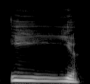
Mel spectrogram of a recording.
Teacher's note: They made a connection between the consonental Y sound and the subtle Y sound that occurs naturally at the end of the vowel E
